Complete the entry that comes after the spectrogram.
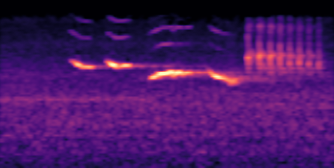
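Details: Singing male Blue-and-white flycatcher, performing for roughly fifteen minutes before bird photographers: a string of bright high whistles sliding downward, ending in a fast buzzy rattling trill, over faint background hiss.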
